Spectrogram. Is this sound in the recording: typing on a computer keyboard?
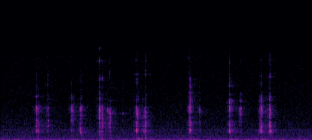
yes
